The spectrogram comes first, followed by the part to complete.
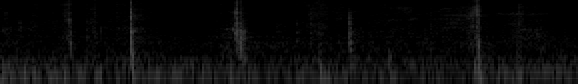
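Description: Paper pages of a small journal being handled and turned: three faint, crisp paper ticks over a soft rustle.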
